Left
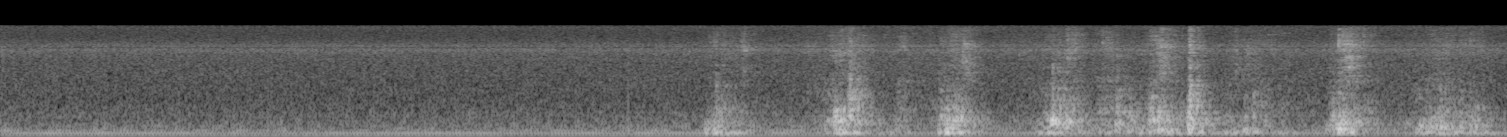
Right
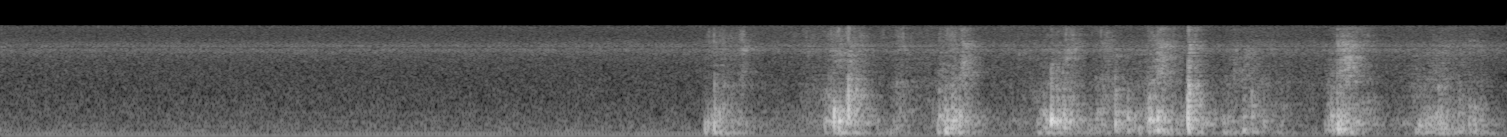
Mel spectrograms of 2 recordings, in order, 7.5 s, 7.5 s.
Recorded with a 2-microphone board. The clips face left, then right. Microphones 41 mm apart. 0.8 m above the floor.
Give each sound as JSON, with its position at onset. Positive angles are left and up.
{"t": 3.5, "sound": "footsteps", "side_deg": -60, "distance_m": 1.6}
